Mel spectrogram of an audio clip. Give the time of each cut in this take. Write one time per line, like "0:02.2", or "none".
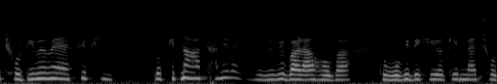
0:02.3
